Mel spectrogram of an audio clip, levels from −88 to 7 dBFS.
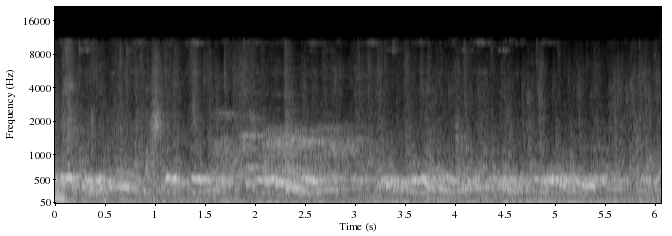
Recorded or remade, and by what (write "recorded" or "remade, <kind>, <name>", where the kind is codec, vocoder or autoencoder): recorded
